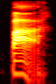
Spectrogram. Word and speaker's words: 吧: And the ba just is a neutral tone. So it's pronounced very lightly.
